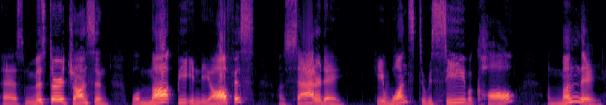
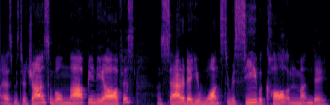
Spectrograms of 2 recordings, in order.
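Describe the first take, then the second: First: Very slow and much louder, every content word stretched; hugely exaggerated stress. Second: Slow, content words stressed but smoother; still exaggerated stress. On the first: Teacher reads to students with stress exaggerated to the extreme. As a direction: overdo the sentence stress on purpose for students. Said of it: "제가 좀 과장을 해서 한번 읽어보겠습니다". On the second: Teacher rereads after the native clip, still exaggerating the stress. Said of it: "저도 조금 더 아직도 과장을 하고 있습니다만". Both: Shown as a demonstration.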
